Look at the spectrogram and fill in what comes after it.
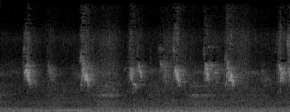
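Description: Small birds chirping: short, high, downward-sliding chirps repeating about twice a second over faint outdoor background noise.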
